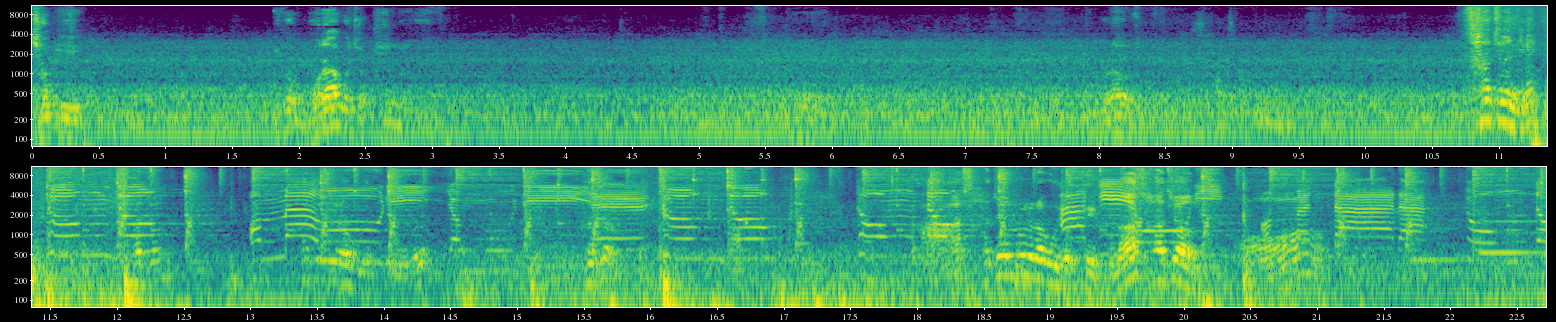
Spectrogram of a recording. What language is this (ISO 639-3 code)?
kor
